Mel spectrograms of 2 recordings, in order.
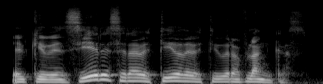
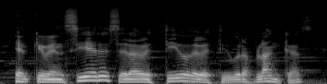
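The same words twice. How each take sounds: No difference in how they are said.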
